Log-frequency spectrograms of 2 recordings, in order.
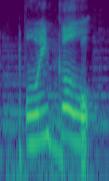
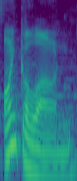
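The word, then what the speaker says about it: Oinkologne: Oinkol. It's Oinkalone, like cologne.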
